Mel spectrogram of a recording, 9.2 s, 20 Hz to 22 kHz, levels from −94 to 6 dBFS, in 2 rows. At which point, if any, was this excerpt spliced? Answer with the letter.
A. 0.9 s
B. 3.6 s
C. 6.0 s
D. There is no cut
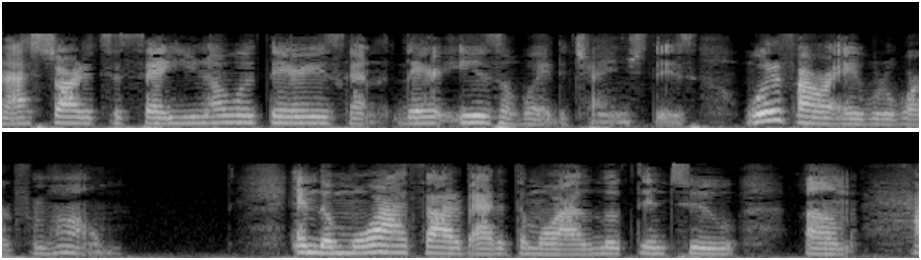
D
